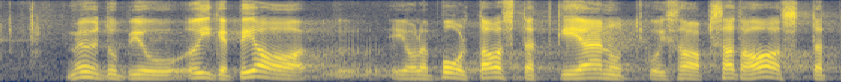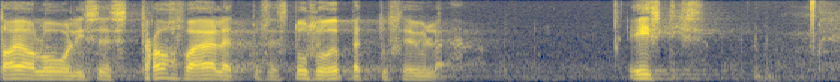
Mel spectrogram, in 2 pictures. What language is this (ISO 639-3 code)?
est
